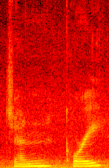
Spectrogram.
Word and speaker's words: Jenn Corry: My name is Jenn Corry, J-E-N-N, C-O-R-R-Y.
